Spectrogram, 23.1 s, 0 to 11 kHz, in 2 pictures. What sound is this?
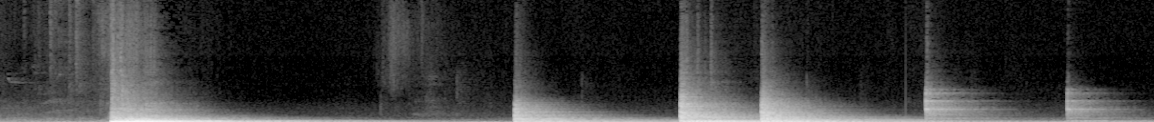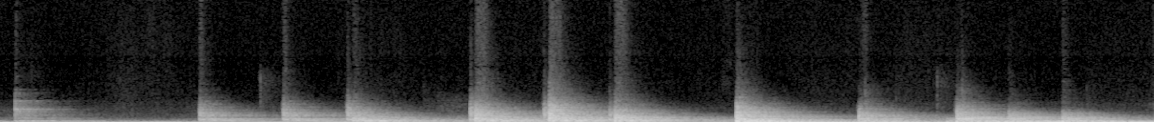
low pitch sound done hitting a metal door. recorded with Rode NT4 mic->Fel preamplifier->IRiver IHP120 (line-in) / sonidos graves hechos golpeando una puerta de metal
